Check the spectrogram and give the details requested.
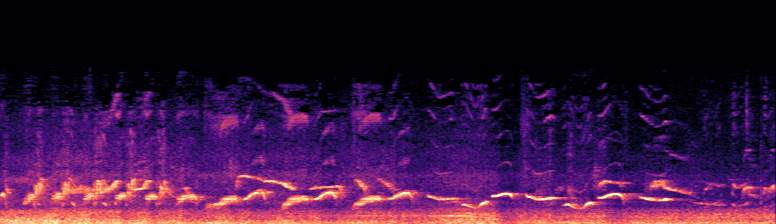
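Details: Captive Chinese hwamei singing tirelessly, like a machine, pouring out a rapid run of loud, rising and falling whistled phrases, high and varied, over a steady background hiss.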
